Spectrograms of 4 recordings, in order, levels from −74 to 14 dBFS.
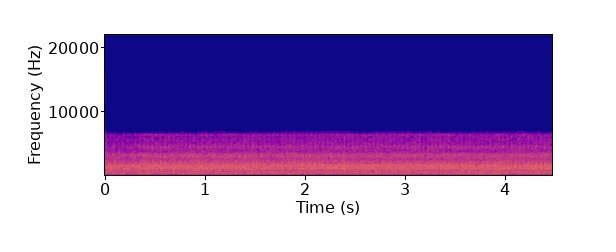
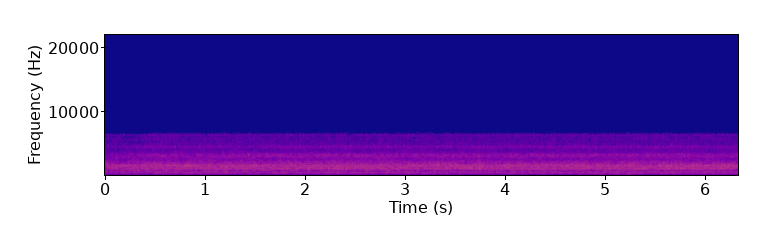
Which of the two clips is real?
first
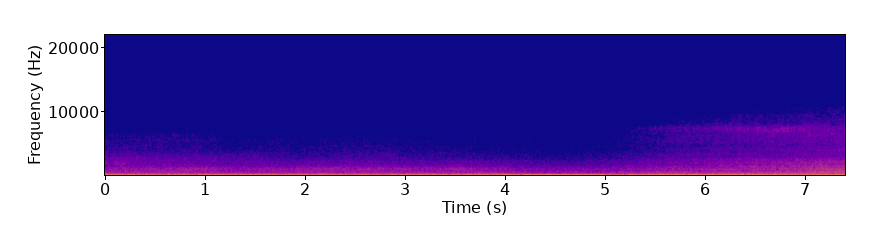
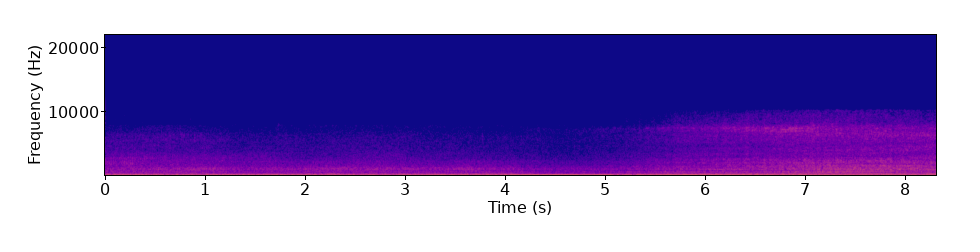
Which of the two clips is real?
second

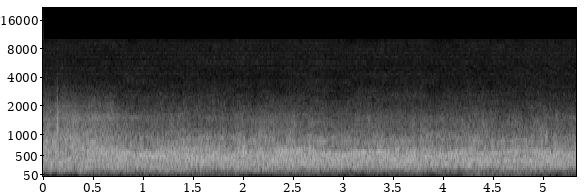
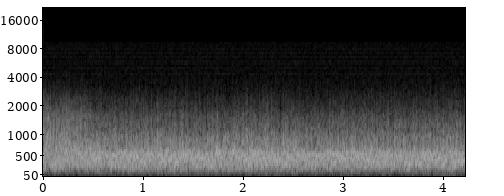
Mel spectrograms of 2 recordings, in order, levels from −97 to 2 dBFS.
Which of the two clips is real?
second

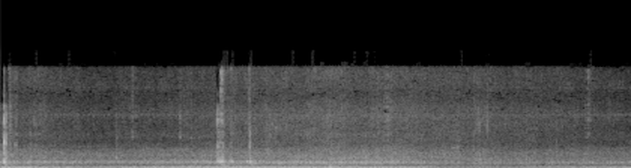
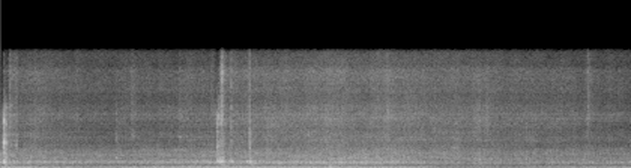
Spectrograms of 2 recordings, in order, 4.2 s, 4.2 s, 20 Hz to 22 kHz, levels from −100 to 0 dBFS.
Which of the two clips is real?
first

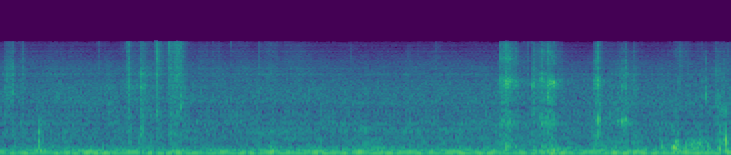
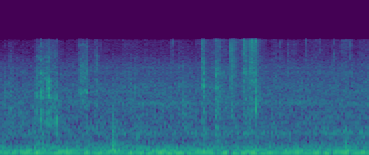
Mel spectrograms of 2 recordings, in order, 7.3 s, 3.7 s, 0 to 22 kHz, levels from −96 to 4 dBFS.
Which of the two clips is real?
second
